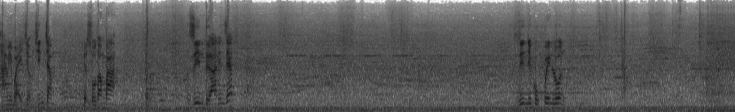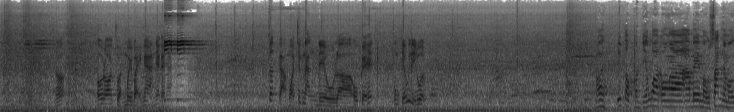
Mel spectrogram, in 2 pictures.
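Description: A man talks calmly and with animation, close by.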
